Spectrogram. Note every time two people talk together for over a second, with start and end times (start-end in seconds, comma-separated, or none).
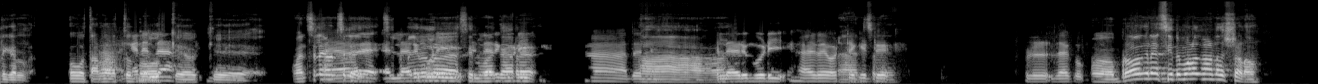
3.3-5.2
